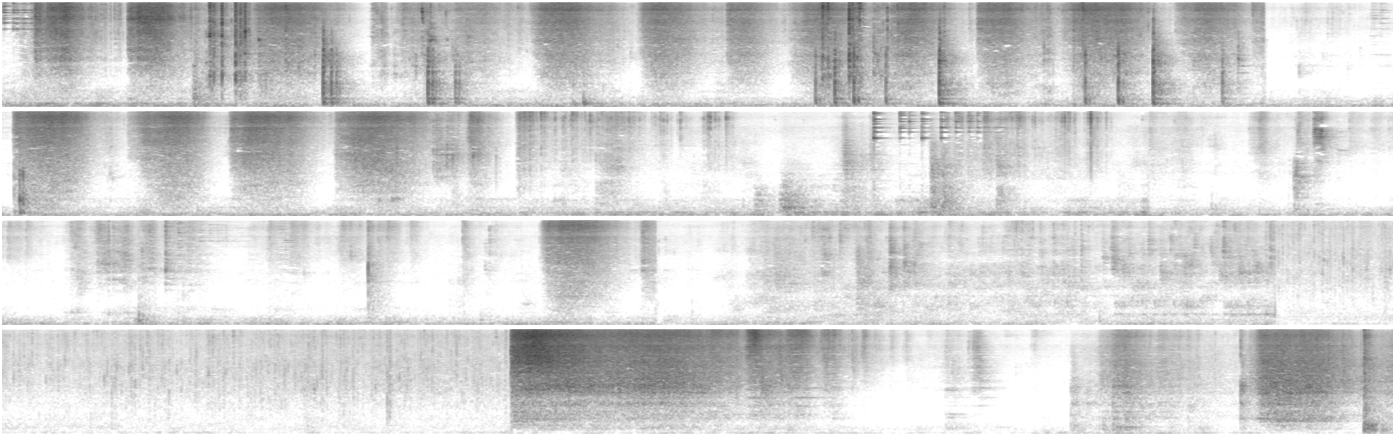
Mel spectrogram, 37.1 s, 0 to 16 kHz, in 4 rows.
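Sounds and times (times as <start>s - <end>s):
dried beans rattling on metal tray: 11.8s - 14.3s.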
